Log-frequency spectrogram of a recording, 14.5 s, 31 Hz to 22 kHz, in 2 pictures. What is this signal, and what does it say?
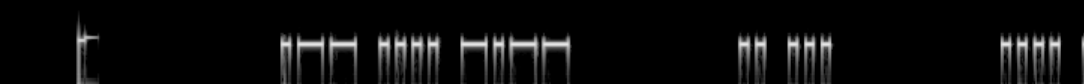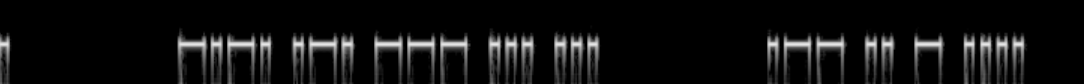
Morse code, heard as a keyed tone, about 22 wpm, 700 Hz. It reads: WHY IS HE CROSS WITH
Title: 3x Word-Spacing - Sentences from Top 300 Words - 22wpm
